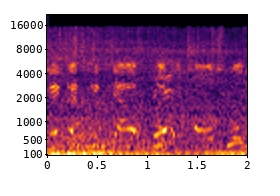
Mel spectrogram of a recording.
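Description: Steady low rumble of a vehicle running, heard from inside the cabin, with faint voices over it.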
